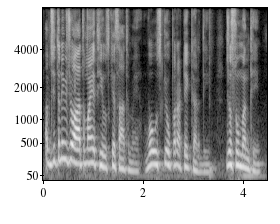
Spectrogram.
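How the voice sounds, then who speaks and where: A man's voice: high-pitched, sing-song, normal speed. A man who works as a tantrik, retelling one of his cases in a casual, rambling way that loops back over the same points with many fillers. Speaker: tantrik guest telling a case. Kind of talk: casual spoken storytelling.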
